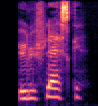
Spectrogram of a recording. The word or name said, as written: ølflaske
